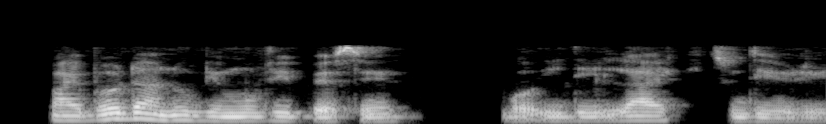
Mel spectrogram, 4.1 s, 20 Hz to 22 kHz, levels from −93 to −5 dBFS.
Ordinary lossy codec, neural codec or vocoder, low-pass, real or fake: Opus, 64 kbps; none; 5.4 kHz; real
